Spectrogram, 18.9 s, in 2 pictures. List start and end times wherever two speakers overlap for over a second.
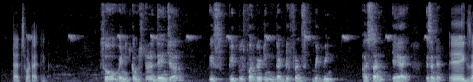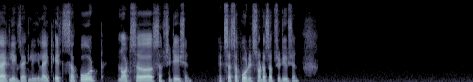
none

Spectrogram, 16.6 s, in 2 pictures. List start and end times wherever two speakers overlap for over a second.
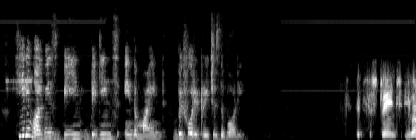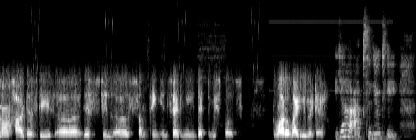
none

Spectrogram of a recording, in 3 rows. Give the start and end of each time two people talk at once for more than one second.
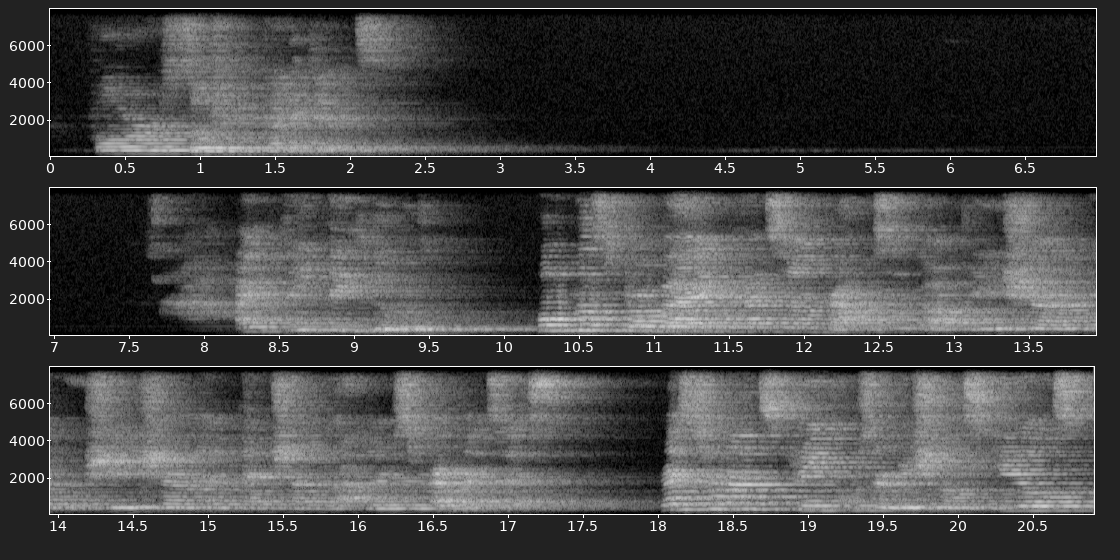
none

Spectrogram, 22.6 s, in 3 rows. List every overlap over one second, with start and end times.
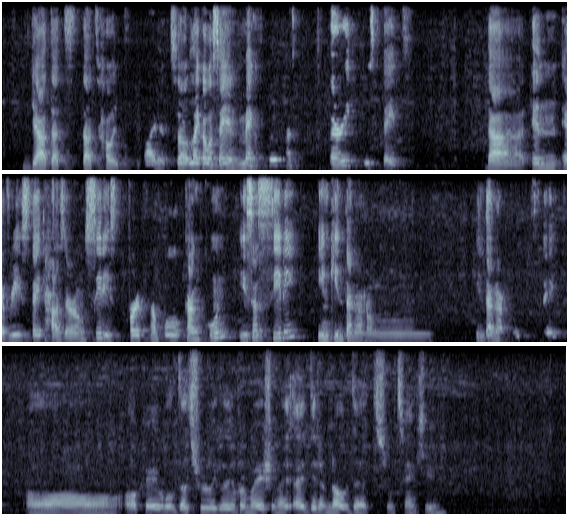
none

